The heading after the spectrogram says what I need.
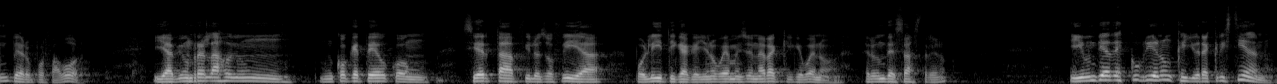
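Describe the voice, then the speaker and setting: A middle-aged male pastor who tells a personal story in his sermon in a lively, conversational way and teases the congregation. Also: mid-range voice.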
